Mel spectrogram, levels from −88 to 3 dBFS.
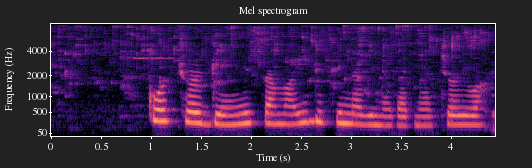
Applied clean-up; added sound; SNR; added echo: classical method log-MMSE.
